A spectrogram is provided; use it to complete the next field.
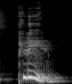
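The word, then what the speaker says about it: plus: home anymore anymore is plea please new no have a young blue de la maison the word plea when part of a negative expression don't pronounce yes because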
